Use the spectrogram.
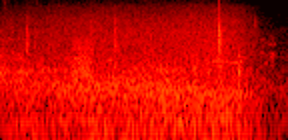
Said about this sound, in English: It's a windy morning. There's a thick, dark layer of fog rolling in from the east.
